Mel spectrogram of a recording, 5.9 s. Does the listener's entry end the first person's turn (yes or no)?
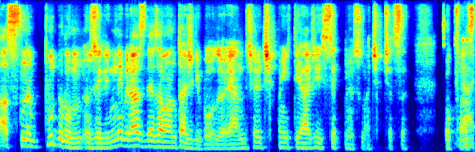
yes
